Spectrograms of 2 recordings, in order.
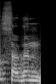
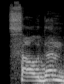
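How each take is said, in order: First: सदर्न said with a short "suh", "suh-dhern"; correct pronunciation. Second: साउदर्न said with "sau" as in south, "sau-dern"; common wrong pronunciation. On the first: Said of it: "साउदर्न नहीं बोलते". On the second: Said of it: "बहुत लोग". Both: Shown as a demonstration.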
